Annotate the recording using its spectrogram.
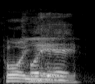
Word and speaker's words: Poirier: Yeah, all you gotta do is listen to Jim Ross say it. Poirier. – It just how it's spelled out and how you pronounce it is completely different, in my opinion.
